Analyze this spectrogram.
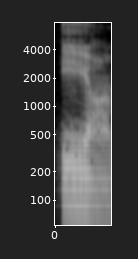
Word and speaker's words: Aeon: It's Aeon, not Aeon. Let's put this to bed. Right. Is the A silent? According to Webster's dictionary, right? It's the A is silent.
